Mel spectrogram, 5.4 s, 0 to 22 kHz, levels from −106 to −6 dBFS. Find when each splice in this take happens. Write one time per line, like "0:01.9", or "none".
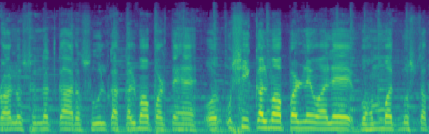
0:02.5
0:04.5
